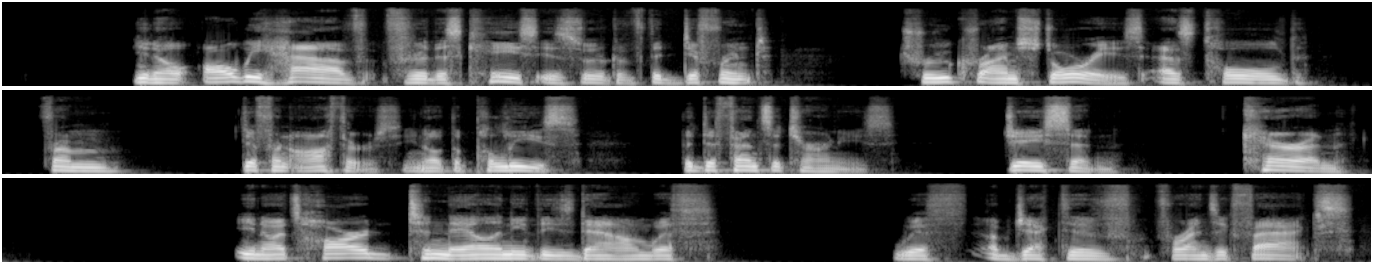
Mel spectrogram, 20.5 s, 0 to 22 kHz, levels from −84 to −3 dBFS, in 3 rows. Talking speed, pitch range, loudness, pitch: 130 wpm, 120-140 Hz, -21 LUFS, 130 Hz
